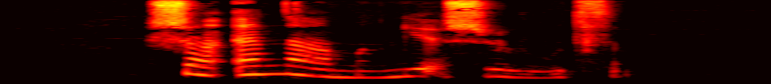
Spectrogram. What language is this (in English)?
Chinese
